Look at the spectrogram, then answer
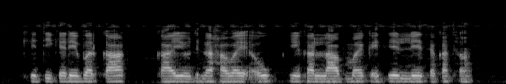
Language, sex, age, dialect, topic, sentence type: Chhattisgarhi, male, 18-24, Western/Budati/Khatahi, banking, question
